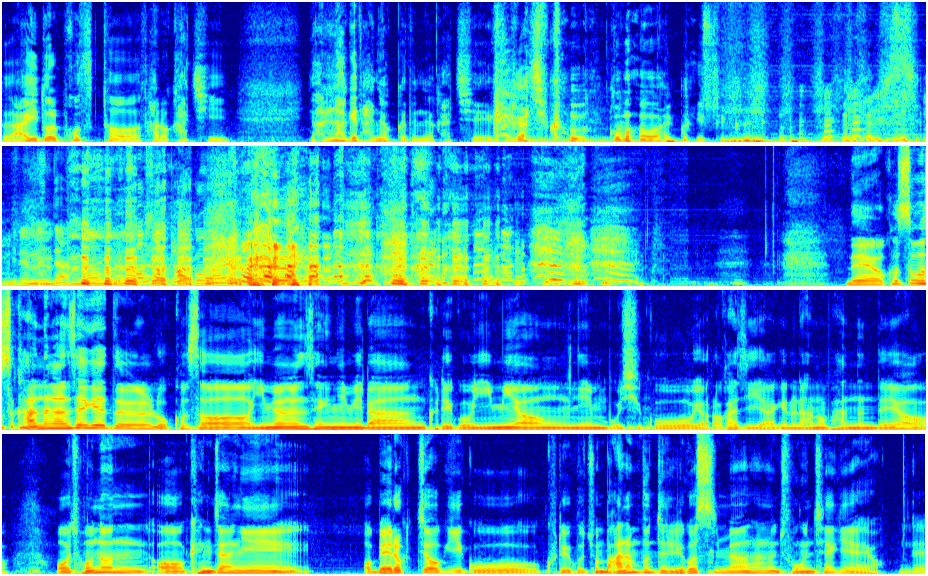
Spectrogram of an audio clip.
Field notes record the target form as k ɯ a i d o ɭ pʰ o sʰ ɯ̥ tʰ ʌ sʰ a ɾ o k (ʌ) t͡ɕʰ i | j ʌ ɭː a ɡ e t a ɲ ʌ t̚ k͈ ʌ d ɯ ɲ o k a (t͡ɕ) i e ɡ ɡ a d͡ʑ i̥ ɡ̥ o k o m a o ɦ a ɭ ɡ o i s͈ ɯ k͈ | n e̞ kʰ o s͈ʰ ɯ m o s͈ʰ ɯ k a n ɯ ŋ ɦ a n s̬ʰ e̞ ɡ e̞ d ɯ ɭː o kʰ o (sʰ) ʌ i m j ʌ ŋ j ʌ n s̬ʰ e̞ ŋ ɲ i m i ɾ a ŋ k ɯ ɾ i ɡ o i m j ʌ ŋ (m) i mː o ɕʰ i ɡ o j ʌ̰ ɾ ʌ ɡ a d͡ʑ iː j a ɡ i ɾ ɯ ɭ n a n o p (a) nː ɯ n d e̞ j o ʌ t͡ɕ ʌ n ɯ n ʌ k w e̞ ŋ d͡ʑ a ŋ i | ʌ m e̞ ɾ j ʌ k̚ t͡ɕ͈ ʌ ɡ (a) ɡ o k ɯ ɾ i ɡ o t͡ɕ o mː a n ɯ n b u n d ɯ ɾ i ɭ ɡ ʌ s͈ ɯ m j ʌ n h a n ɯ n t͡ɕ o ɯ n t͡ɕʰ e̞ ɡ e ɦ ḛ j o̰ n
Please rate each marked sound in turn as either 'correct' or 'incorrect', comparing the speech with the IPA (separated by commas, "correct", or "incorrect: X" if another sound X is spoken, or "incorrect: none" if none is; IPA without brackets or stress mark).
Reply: incorrect: a, incorrect: t͡ɕʰ, correct, incorrect: ɲ, correct, incorrect: i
